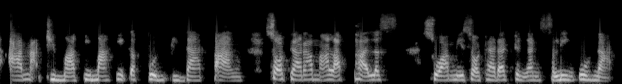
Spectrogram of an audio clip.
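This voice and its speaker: A woman's voice: fairly high pitch, breathy edge, dry recording. A woman evangelist preaching a sermon over a video call, emphatic and repeating her phrases. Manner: emphatic, repeats phrases, acts out quoted cries.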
